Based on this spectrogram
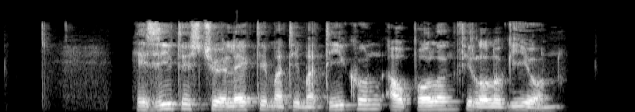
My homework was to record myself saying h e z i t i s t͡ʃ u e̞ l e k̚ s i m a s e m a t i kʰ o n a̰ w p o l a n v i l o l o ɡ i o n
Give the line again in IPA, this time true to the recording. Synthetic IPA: h e z i t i s t͡ʃ u e̞ l e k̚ t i m a t e m a t i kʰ o n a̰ w p o l a n f i l o l o ɡ i o n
